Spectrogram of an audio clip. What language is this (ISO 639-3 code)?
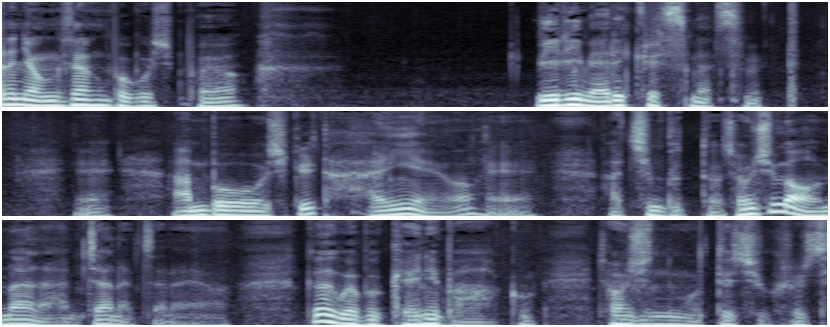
kor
